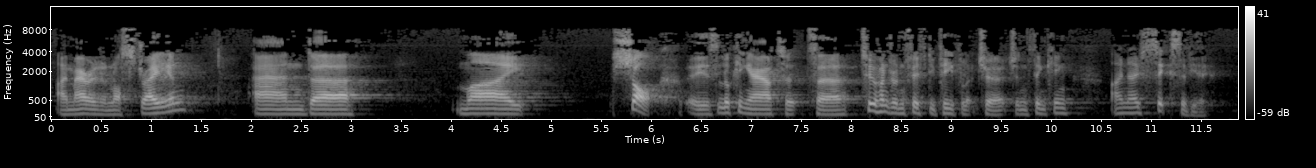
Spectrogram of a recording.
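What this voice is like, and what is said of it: English (Pommy) accent. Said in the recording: “Yes, it's a Pommy accent.”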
